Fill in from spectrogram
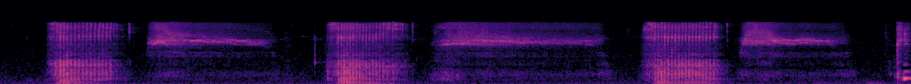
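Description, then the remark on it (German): A voice imitates snoring: three slow, even cycles, each a rasping, throaty inhale followed by a long breathy exhale, with no talking. “Dort schlafen sie in süßer Ruhe. Psst, seid mal leise und hört gut zu.”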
